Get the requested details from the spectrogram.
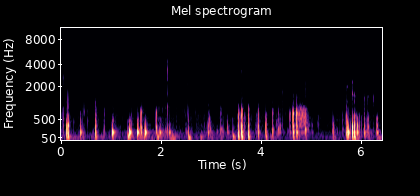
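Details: Loud, painless stomach noises: frequent loud gurgles, pops and bubbling rumbles, recorded after a recent hospital visit; active bowel sounds (borborygmi).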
